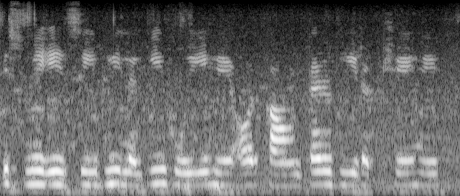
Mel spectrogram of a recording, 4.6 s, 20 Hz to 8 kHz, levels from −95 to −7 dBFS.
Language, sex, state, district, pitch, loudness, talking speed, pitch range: Hindi, female, Uttar Pradesh, Lucknow, 195 Hz, -18 LUFS, 145 wpm, 190-200 Hz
